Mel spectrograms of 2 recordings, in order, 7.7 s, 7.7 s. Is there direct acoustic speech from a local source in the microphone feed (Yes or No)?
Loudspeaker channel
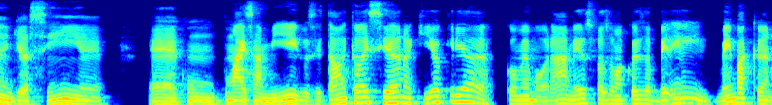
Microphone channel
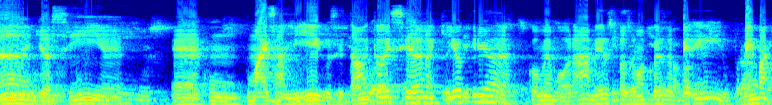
Yes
